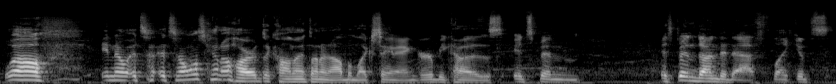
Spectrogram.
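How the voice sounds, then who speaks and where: A man talking as a podcast co-host with a medium-pitched voice. He gives casual, opinionated commentary on music and swears freely for emphasis. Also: lively intonation, moderate pace, fairly bright tone.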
